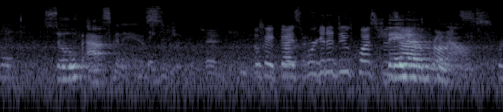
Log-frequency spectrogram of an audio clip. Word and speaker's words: Soph Askanase: And can you pronounce it? Soph Askanase.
